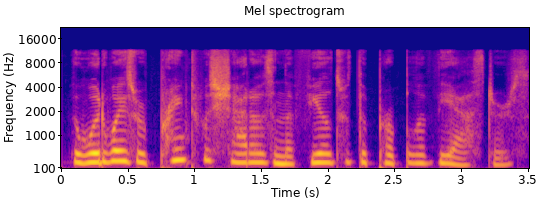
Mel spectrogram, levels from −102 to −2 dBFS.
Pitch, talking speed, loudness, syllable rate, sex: 240 Hz, 255 wpm, -20 LUFS, 6.3 syllables/s, female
